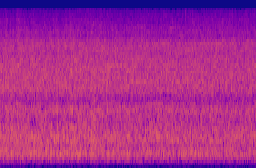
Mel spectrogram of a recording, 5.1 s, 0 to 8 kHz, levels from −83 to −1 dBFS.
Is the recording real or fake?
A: real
